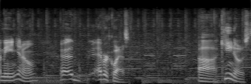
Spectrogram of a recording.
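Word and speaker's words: Qeynos: you know EverQuest uh kenos the city of kenos in in EverQuest is actually q e y n o s if you spell it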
